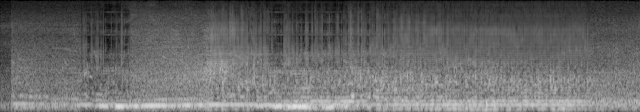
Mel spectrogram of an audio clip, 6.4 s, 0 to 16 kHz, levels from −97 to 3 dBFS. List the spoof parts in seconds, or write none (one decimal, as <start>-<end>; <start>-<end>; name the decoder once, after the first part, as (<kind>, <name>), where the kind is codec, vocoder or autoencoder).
0.8-1.3 (vocoder, BigVGAN v2); 2.1-5.9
